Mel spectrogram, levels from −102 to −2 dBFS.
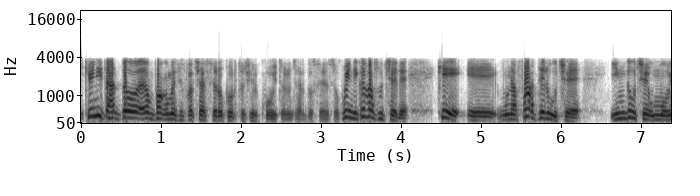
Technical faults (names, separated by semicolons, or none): iLBC codec; integer overflow; lost iLBC frames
